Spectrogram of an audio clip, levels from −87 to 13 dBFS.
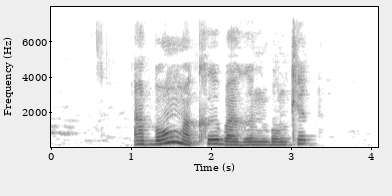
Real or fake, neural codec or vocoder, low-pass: fake; vocoder, 44.1 kHz, 128 mel bands every 256 samples, BigVGAN v2; 7.2 kHz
